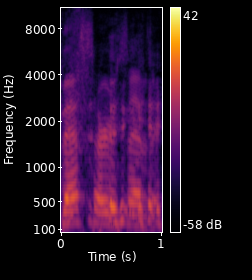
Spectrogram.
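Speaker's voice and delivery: laughing through the words. Real, not acted. Friend laughing at the drugged waiter story, laughing.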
